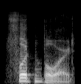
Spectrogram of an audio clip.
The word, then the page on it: footboard: American English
